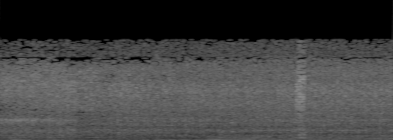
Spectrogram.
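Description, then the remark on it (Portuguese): Engines of three arriving cars idle and rumble in a steady, noisy wash, with a deeper motor tone swelling in partway through as though another vehicle pulls up. “E vocês veem outros três carros chegando.”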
